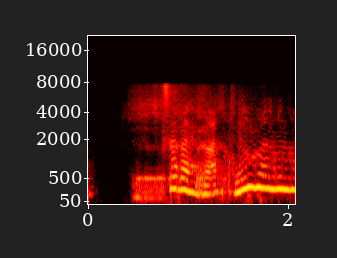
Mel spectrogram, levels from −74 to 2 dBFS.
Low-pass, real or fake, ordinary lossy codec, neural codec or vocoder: none; fake; none; codec, 16 kHz, 1 kbps, FreqCodec, smaller model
